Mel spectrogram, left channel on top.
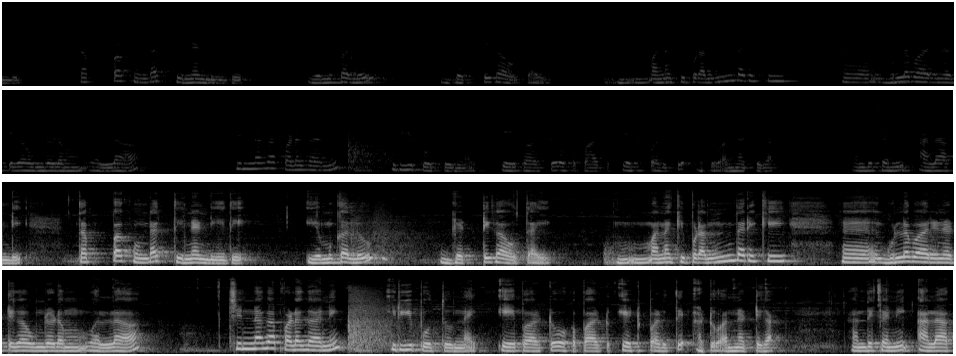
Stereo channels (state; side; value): quieter; left; 34.6 dB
